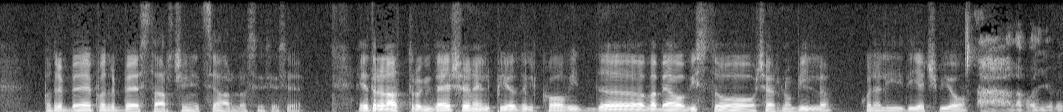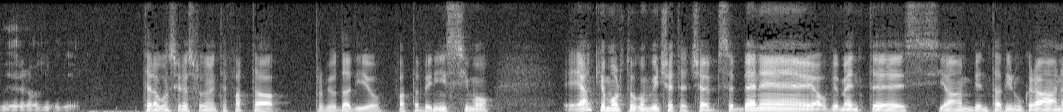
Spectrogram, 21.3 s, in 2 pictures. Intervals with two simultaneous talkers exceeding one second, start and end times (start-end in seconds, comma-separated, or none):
none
